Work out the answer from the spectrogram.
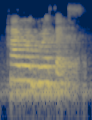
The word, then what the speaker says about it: hieroglyphics: Alright, so Egyptian 这个字怎么念呢？我们一起念来，high H-I-E high R-O 不要念 ra hieroglyphics here 在这里象形文字 hieroglyphics OK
